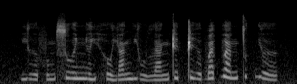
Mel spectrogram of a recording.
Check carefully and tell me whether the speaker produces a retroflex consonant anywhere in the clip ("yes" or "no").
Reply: yes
